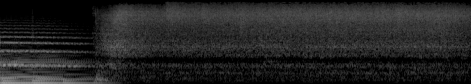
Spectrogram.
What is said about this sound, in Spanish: Dentro del baño del segundo piso de su casa, Jung Mi abrió la regadera dispuesta a bañarse.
